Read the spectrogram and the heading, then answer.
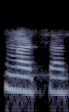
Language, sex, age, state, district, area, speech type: Bengali, female, 18-30, West Bengal, Howrah, urban, conversation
